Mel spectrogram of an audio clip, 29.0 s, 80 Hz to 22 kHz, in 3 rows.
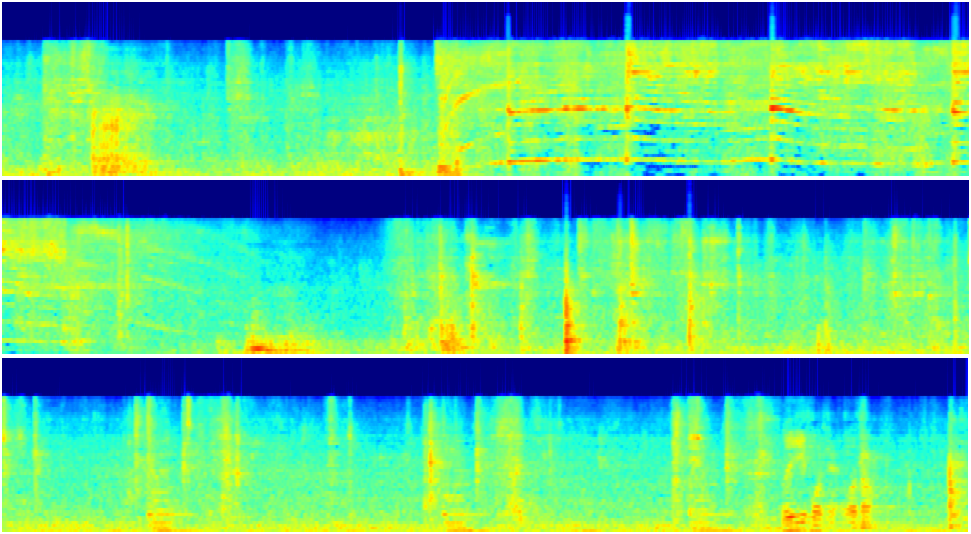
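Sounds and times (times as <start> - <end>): notching machine motor whine: 4.3 - 12.2.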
